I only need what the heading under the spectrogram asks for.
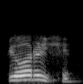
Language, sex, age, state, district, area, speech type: Kashmiri, male, 18-30, Jammu and Kashmir, Srinagar, urban, conversation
